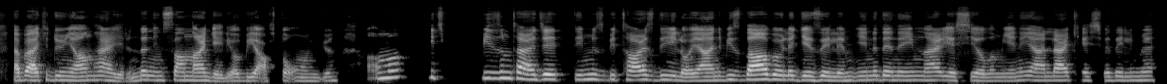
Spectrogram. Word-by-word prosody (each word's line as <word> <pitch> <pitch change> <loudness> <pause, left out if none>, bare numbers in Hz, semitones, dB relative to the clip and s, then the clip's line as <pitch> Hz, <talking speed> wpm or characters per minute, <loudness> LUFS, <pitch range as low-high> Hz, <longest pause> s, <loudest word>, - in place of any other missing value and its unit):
ya 185 +2 +2
belki 190 +1 +4
dünyanın 190 -1 0
her 200 -2 0
yerinden 175 +6 -3
insanlar 195 -1 0
geliyor 165 -1 -2
1 170 - -3
hafta 180 - -3
10 160 -2 -7
gün 175 +1 -8 0.3
ama 315 +2 0 0.2
hiç 320 -2 -4 0.4
bizim 290 0 +1
tercih 235 -4 +5
ettiğimiz 230 -1 -4
bir 225 -1 -5
tarz 210 -2 +1
değil 210 -2 -1
o - - 0
yani. 180 +2 +2
Biz 210 -1 -4
daha 230 +1 +9
böyle 215 -2 +3
gezelim 190 -2 -1
yeni 200 +2 -4
deneyimler 200 -1 -1
yaşayalım 180 -3 -3
yeni 175 +3 -5
yerler 185 -1 0
keşfedelimi 185 +1 -6
195 Hz, 160 wpm, -23 LUFS, 185-215 Hz, 0.4 s, daha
